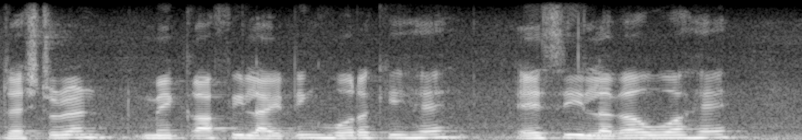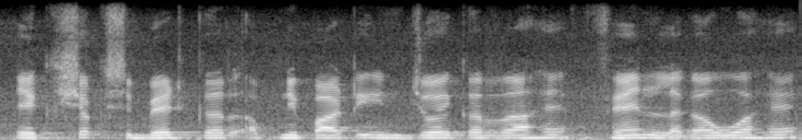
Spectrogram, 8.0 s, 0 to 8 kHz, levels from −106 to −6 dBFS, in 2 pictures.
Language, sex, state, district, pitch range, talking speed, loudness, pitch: Hindi, male, Rajasthan, Bikaner, 145-160 Hz, 180 wpm, -17 LUFS, 150 Hz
